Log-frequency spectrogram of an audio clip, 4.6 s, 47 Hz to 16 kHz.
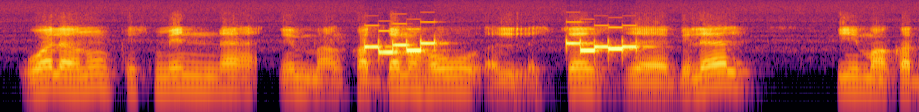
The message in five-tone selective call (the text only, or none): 41526 62434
